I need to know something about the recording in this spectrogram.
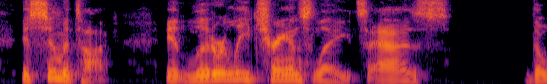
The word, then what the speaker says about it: Isumataq: title for today's episode uh that word is pronounced isumatak it literally translates as the one who holds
